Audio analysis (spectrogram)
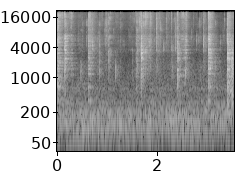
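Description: Urad dal and dried red chillies frying in a pan, a crackling sizzle broken by repeated sharp scrapes and metal clinks of a spoon stirring, close and fairly busy with no voices.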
